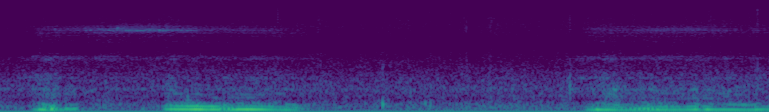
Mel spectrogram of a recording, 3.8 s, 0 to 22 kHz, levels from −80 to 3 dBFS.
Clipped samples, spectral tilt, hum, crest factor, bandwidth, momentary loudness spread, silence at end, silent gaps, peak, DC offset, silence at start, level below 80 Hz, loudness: under 0.1%; -8 dB/octave; none; 14 dB; 16 kHz; 21 LU; 0 s; none; -18 dBFS; 0.6%; 0 s; -56 dBFS; -33 LUFS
